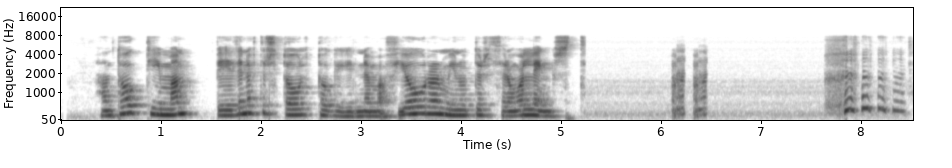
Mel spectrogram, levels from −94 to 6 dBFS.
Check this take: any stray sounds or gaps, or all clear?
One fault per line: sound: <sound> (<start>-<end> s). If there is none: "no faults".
sound: laugh (6.1-6.5 s)
sound: laugh (7.6-8.5 s)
